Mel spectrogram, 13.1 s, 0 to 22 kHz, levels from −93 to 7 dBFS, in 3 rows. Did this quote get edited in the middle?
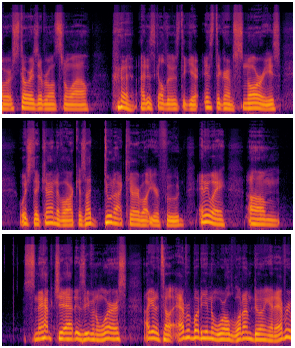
no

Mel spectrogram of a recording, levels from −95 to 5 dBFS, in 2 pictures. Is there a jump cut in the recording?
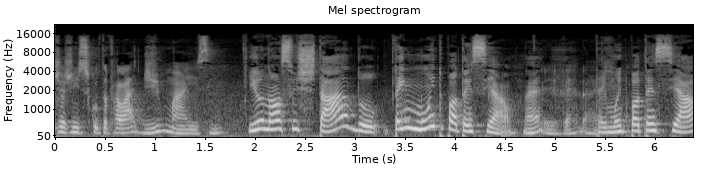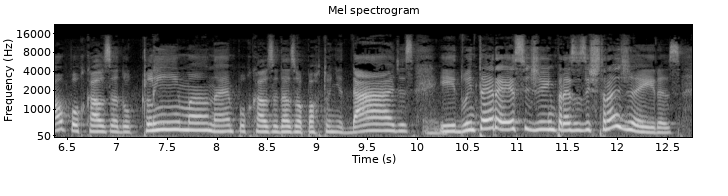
no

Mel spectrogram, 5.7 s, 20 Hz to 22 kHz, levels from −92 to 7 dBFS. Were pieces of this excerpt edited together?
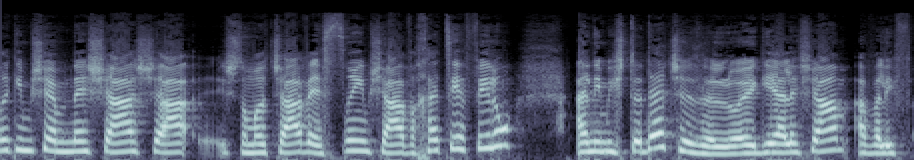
no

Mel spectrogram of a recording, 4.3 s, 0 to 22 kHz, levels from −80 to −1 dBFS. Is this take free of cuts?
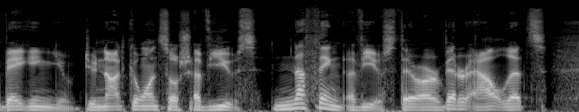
no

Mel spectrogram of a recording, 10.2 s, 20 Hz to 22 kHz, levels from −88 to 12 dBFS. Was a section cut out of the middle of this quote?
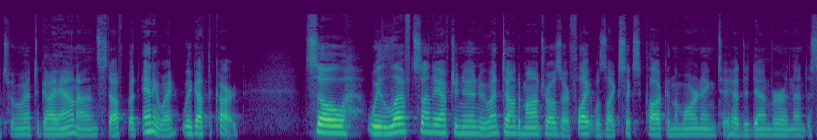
no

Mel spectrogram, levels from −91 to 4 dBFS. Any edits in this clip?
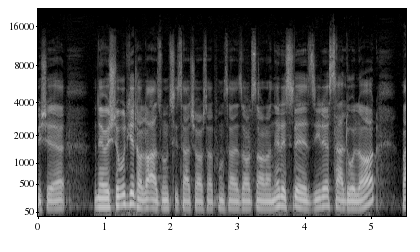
yes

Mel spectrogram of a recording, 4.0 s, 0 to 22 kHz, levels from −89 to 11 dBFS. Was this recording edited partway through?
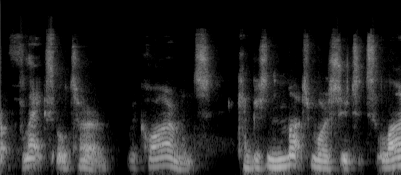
no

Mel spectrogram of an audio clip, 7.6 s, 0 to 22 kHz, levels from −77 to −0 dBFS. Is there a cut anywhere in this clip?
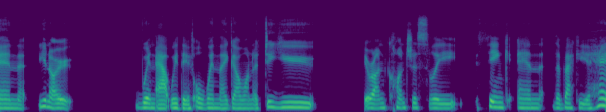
yes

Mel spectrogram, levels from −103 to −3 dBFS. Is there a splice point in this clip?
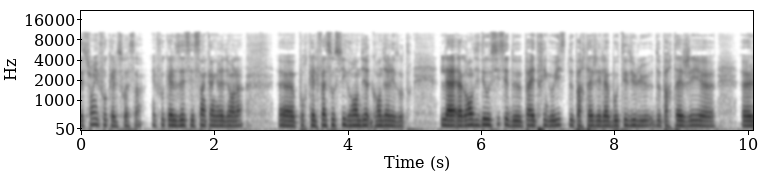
yes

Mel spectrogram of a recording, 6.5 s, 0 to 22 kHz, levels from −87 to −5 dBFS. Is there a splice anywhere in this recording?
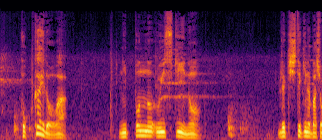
no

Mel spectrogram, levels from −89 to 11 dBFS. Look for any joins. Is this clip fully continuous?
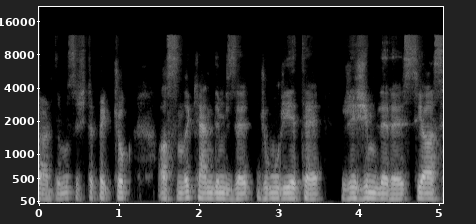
yes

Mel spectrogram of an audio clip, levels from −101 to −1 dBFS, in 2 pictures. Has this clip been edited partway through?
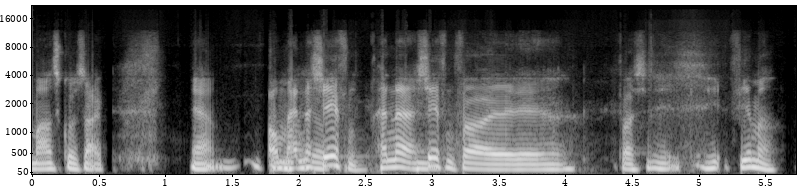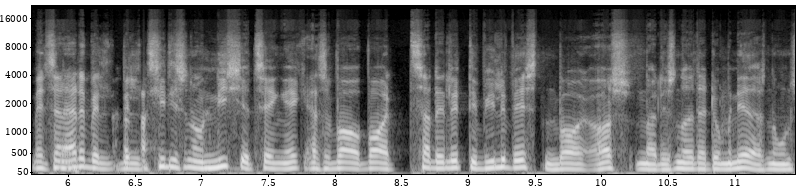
no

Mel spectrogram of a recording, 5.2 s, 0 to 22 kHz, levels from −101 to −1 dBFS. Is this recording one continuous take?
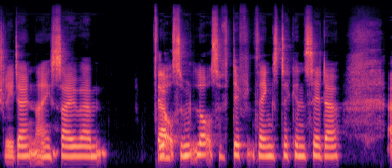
no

